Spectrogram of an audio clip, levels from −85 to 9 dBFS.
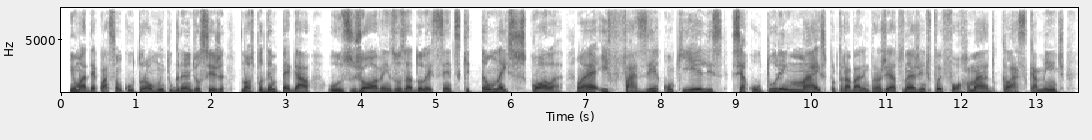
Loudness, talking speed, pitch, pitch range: -19 LUFS, 175 wpm, 160 Hz, 145-180 Hz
